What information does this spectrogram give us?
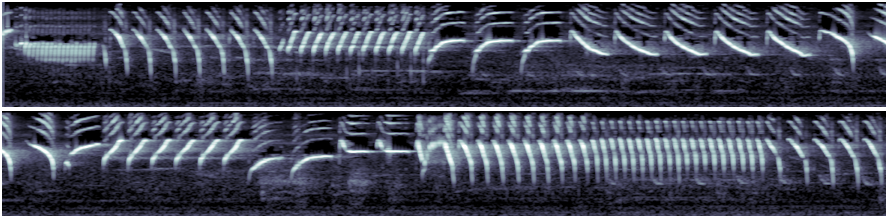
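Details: Canary of Russian singing type, song intended to seduce other canaries: a long varied sequence of sweeping downslurred notes, rapid buzzy trills and short whistled phrases, delivered continuously at a brisk rhythm.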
